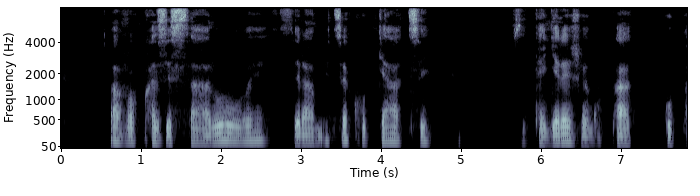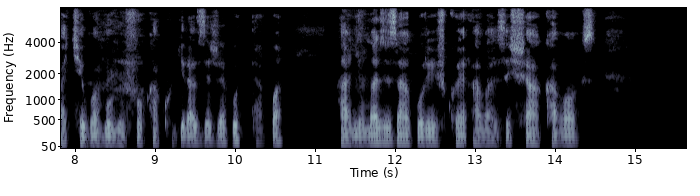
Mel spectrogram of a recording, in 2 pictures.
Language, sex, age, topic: Kinyarwanda, male, 25-35, agriculture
